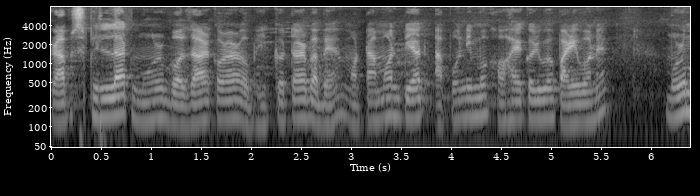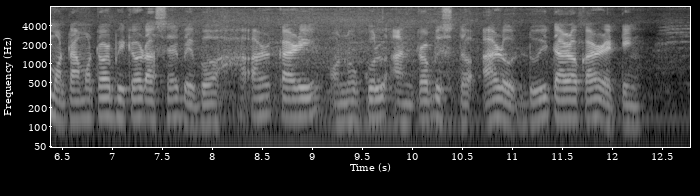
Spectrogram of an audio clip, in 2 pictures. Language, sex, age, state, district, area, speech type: Assamese, male, 18-30, Assam, Majuli, urban, read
